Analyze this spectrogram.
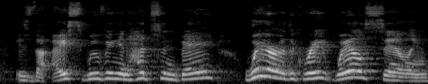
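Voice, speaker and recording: A woman in a put-on character voice. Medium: read story. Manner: bold, sharp.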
